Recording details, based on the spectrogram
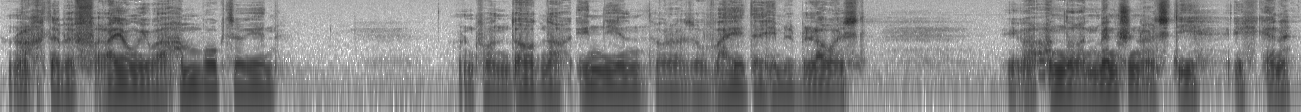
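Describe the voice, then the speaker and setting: An actor in a German radio play as a proud, embittered and resigned outlaw horse dealer, speaking gravely and formally. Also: male voice, low voice, steady tone, slow pace, long pauses, heavily acted. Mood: weary, disillusioned.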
